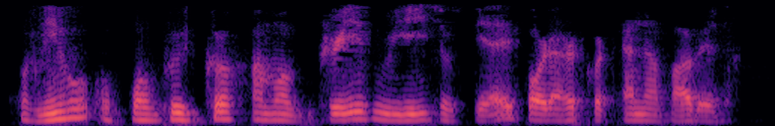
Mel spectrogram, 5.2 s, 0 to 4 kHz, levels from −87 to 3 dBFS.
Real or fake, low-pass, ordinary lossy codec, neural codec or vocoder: fake; 3.6 kHz; MP3, 16 kbps; codec, 16 kHz in and 24 kHz out, 0.6 kbps, FocalCodec, streaming, 2048 codes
